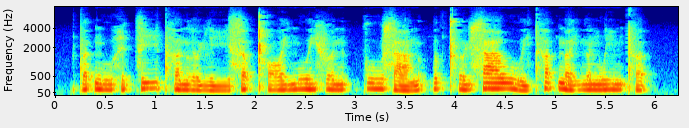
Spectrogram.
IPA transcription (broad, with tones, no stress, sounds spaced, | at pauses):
t̪ ɐ˨˥ t̚ ŋ uː˨ h ɪ˧ k̚ s iː˥ t̪ʰ ɐ˧ n l ɵ˨ ɥ l iː˨˩ s ɐ˥ p̚ t̪ʰ ɔː˨˧ j ŋ uː˧ j f ɵ˧ n | k uː˧ s aː˨˩ n̪ ʊ˧ k̚ l ʊ˥ k̚ t̪ʰ ɵ˧ ɥ s aː˥ w uː˨˩ j t̪ʰ ɐ˥ k̚ n̪ ɐ˨˧ j n̪ ɵ˧ n w iː˧ m t̪ʰ ɐ˧ k̚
